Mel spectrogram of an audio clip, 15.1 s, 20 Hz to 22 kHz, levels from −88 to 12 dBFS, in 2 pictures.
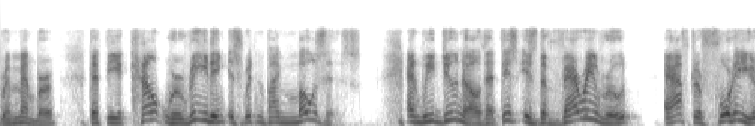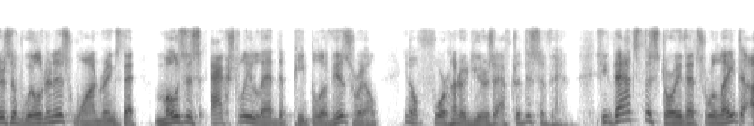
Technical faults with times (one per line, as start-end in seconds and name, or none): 0.00-15.10 Opus voice compression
